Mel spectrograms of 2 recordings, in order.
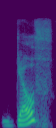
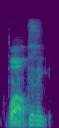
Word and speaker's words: Guelph: He is the head coach at Team Riddlestruck, the owner of Riddlestruck Fitness in Guelph, Ontario. Is that how you say it? Guelph. Guelph. You I was Guelph. so close. So close.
